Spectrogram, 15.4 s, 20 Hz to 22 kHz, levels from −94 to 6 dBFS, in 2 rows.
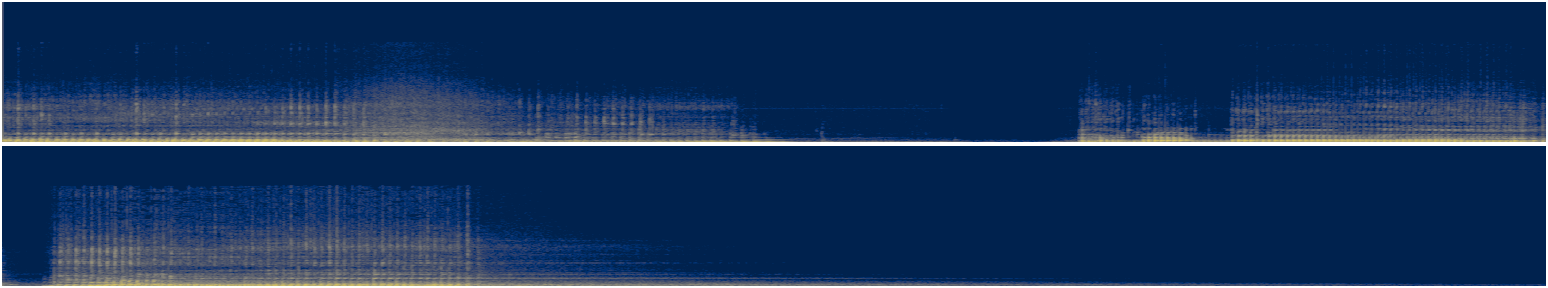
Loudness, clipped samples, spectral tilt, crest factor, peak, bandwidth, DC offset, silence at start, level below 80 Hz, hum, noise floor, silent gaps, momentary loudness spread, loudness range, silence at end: -20 LUFS; under 0.1%; -9 dB/octave; 18 dB; -4 dBFS; 8.2 kHz; under 0.1%; 0 s; -32 dBFS; none; -80 dBFS; none; 18 LU; 13 LU; 4.05 s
